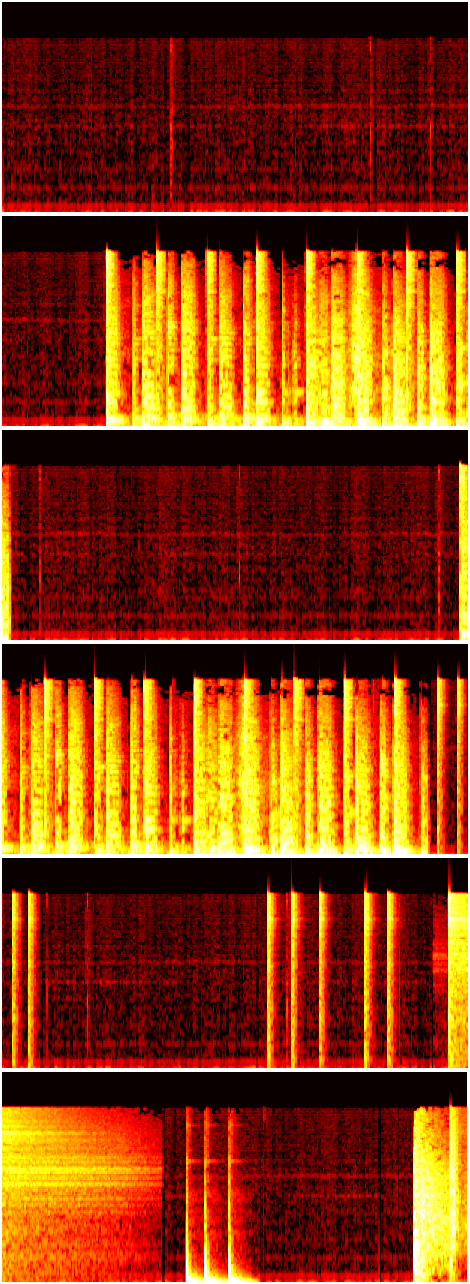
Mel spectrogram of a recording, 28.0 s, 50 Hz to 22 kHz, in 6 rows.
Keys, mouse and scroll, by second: 17.0 click, 19.0 F1, 20.1 F1.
